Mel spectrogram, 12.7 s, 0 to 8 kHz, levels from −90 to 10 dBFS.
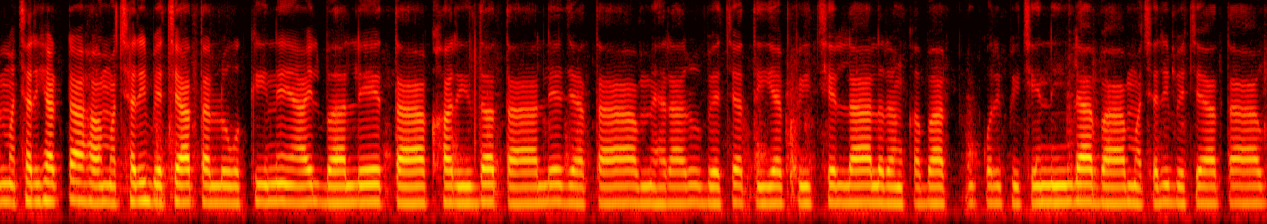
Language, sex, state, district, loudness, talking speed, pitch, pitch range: Bhojpuri, female, Uttar Pradesh, Deoria, -25 LUFS, 135 wpm, 190 Hz, 185-195 Hz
